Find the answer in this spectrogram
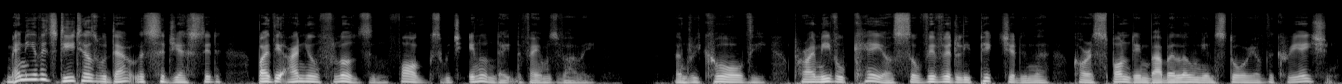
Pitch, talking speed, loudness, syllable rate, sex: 110 Hz, 150 wpm, -20 LUFS, 5.2 syllables/s, male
